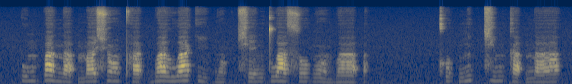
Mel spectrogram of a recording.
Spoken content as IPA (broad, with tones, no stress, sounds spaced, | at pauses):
p u˧ m p a˥˧ n̪ a˨ ʔ m a˧ ɕ ɔ̃˧ pʰ a˨ k̚ b a˥˧ l w a˦ k i˨˩ b ɔ̃˨ k̚ t͡ɕʰ e˧ n t̪ w a˥˧ s o˧ ɡ ɔ̃˨˩ b a˨ ʔ | kʰ o˨ k̚ ŋ ĩ˦ k̚ t͡ɕ i˧ m k a˨ ʔ n̪ a˨˦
